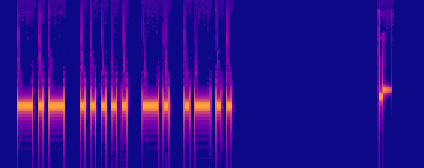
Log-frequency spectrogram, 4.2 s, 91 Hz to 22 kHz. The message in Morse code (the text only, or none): K5NL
